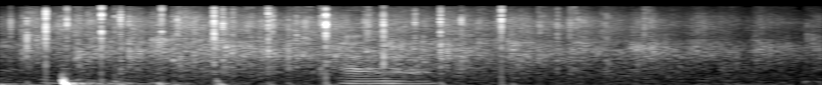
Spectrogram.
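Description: Audience applauding, strongest at the start and dying away over the few seconds, with a brief voice about two seconds in.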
